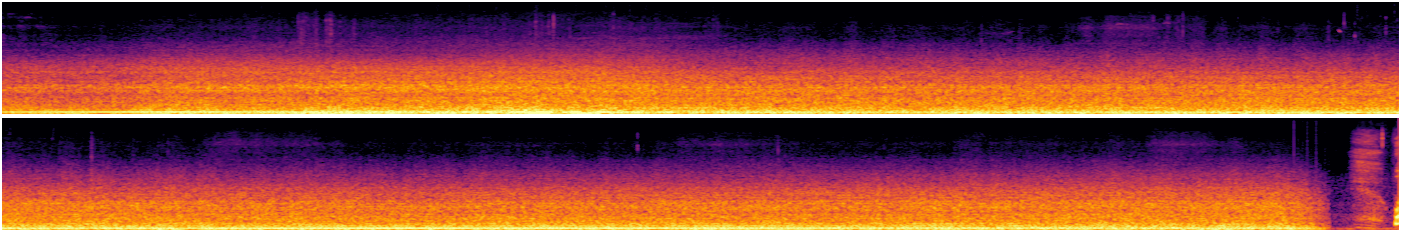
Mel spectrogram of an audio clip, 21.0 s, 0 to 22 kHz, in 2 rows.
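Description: A Rover 600 turbo car cruises along with a steady, continuous low engine and road drone from inside the cabin for about twenty seconds, ending in a brief rustle.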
